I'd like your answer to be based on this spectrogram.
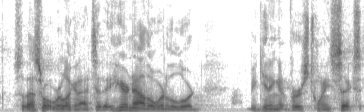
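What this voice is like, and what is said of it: Hoarse, deep, strained voice. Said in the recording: “my voice isn't super ... I have been fighting with a sore throat for the better part of a week ... I'm not trying to be Barry White”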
